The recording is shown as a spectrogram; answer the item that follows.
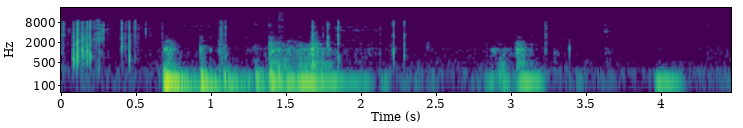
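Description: Handling noise close to the microphone: a run of knocks, clunks and rustling as a cordless impact wrench is picked up, busiest from just under a second in to about two seconds, with a few faint knocks near the end.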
